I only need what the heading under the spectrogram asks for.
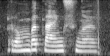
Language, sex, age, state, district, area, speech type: Tamil, female, 18-30, Tamil Nadu, Madurai, rural, read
